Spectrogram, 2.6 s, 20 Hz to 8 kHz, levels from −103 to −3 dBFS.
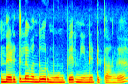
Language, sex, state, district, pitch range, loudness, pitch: Tamil, female, Tamil Nadu, Nilgiris, 220-250 Hz, -14 LUFS, 230 Hz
